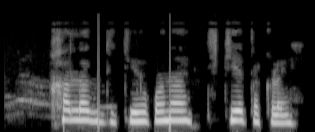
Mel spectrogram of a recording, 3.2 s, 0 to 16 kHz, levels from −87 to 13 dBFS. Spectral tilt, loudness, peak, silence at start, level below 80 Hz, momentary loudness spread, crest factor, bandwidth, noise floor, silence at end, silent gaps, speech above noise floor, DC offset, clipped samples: -7.5 dB/octave; -14 LUFS; 0 dBFS; 0.2 s; -50 dBFS; 8 LU; 14 dB; 7.8 kHz; -33 dBFS; 0.2 s; 2.02-2.06 s, 2.19-2.23 s; 19 dB; under 0.1%; under 0.1%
